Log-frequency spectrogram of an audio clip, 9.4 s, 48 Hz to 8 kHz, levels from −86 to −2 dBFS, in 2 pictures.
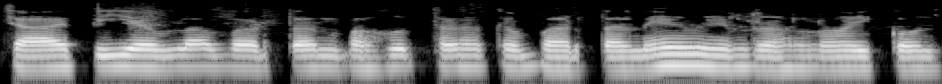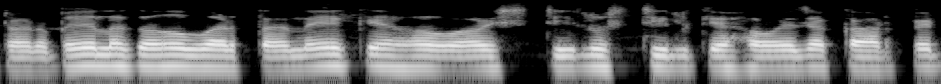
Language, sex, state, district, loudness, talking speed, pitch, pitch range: Magahi, male, Bihar, Lakhisarai, -16 LUFS, 160 wpm, 130 Hz, 130-135 Hz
